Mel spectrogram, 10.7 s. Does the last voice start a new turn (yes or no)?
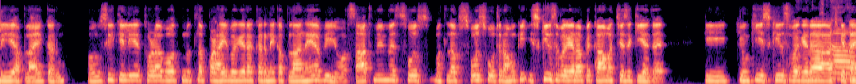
yes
